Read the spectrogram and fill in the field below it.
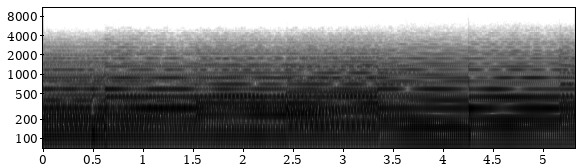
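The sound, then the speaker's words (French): A Korg Minilogue analog synthesizer pluck patch plays a slow run of loud, buzzy, harmonic-rich notes, a new pitch struck roughly every second, each ringing on until the next, with no voices. “ouais, ça fait vraiment les vieux synthés analogues quoi.”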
